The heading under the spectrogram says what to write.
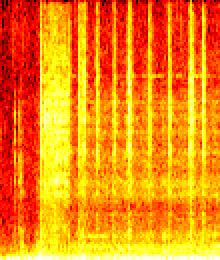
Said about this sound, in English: So, little old lady detective revved up her moped and took Barney back home to the scene of the crime.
